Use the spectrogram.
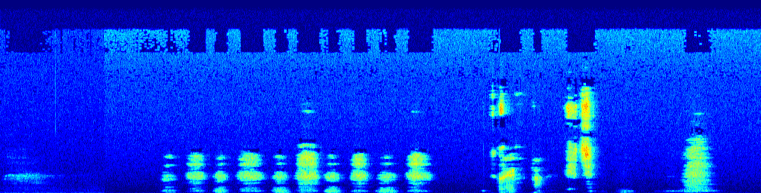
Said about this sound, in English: The next few minutes of travel back towards the navigation hub are silent and tense. Sparks is breathing shallow and fast, nervous.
